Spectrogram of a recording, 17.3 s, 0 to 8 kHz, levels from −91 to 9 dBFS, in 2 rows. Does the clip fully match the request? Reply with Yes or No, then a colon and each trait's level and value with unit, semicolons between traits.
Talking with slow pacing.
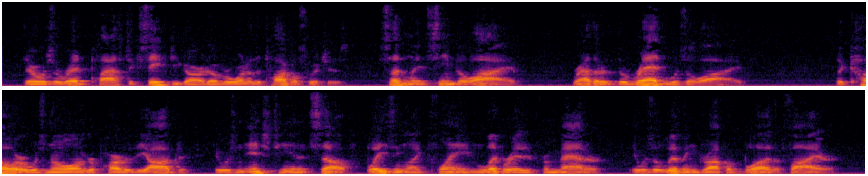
No: average, 175 wpm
